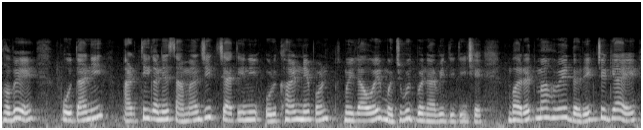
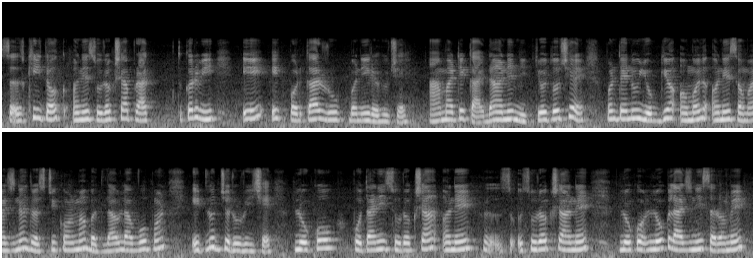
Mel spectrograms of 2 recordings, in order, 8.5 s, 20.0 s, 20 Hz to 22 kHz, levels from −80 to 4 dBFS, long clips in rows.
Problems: constant background noise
